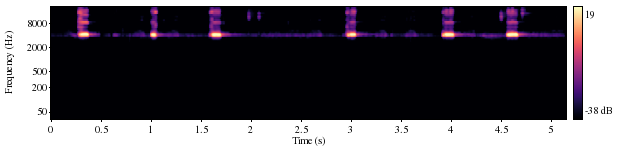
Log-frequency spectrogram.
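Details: Male cricket's courtship stridulation on a summer night, made by rubbing the forewings together; six sharp high chirps spaced roughly every half second to a second, with a faint steady trill between them.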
